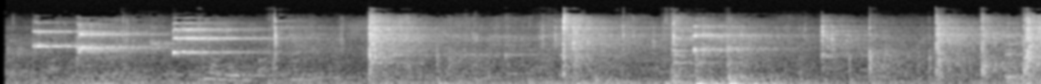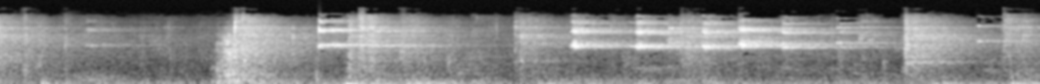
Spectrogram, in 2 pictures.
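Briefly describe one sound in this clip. Shuttlecocks are struck with sharp pops of rackets in a large echoing hall.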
